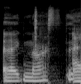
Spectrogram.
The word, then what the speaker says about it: agnostic: And how you pronounce it again? – Agnostic. – Agnostic? – Agnostic. – Agnostic. – Ag like Agnes.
